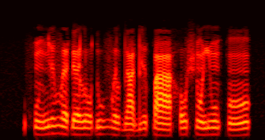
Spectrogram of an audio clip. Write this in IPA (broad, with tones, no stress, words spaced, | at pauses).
fũ˨ɲe˦ vɛ˨ɗɛ˧lo˨ ɗu˦ və˨lda˨de˦ paː˨ho˦ʃɔ̃˧ jũ˦˨ kɔ̃˨˦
